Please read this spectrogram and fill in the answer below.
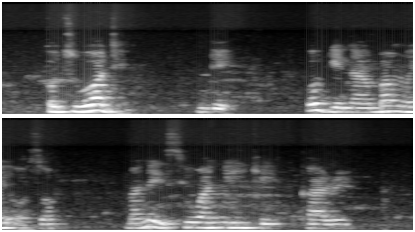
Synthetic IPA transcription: o˨tu˨ɔ˦dɪ˨ | dɪ˨ | o˦ɡe˨na˨a˨ɡ͡ba˦ŋʷe˦ɔ˨zɔ˦ | ma˨ne˨si˦wa˦n˦e˦i˦ke˦ka˦ɾɪ˦

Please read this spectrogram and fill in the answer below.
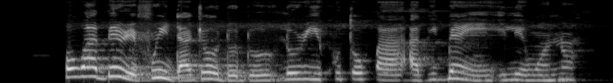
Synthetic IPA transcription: o˦wa˦be˦˨ɾe˨fũ˨˦i˦˨da˨˦d͡ʒɔ˦o˦˨do˨do˨lo˦ɾi˦i˧ku˦to˦k͡pa˧a˨bi˨˦ɡ͡bɛ˦˨j̃ĩ˨˧i˧le˦˨w̃ɔ̃˧nãː˦˨

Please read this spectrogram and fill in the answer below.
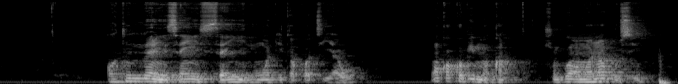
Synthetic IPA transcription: ɔ˧tũ˦mɛ̃˦ɾ̃ĩ˨˦sɛ˦jĩ˦˨sɛ˦j̃ĩ˦˨nĩ˦w̃ɔ̃˦di˦tɔ˧kɔ˧ti˧ja˨wo˨˦ | w̃ɔ̃˦kɔ˦kɔ˦bi˦˨mã˨kã˧˦ | ʃu˨ɡ͡bɔ̃˨˦ɔ̃˧mã˧nã˦ko˨si˨˦

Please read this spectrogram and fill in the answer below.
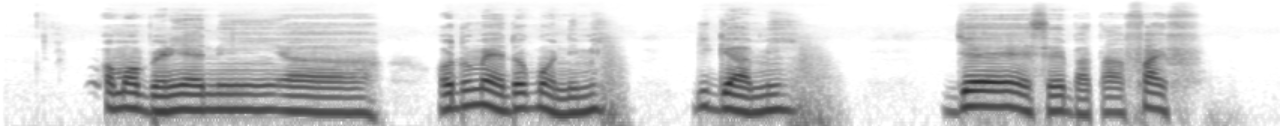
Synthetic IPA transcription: ɔ˧mɔ̃˧bĩ˨ɾ̃ĩ˧ɛ˧nĩ˧a˦ | ɔ˧dũ˦mɛ̃ː˦˨dɔ˦ɡ͡bɔ̃˦˨nĩ˨˦mĩ˦ | ɡi˦ɡa˦˨mĩ˧ | d͡ʒɛ˦ɛ˦˨sɛ˧˨ba˨ta˧fa˦i˨f

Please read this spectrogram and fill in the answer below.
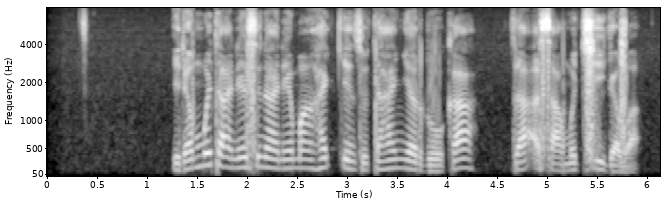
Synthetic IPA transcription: ʔɪ˨dɐ˦mːʊ˦taː˨neː˦sʊ˦naː˨neː˦mɐ˦ŋɦa˦kʲʼːɪ˨nsu˨ta˦ha˦ɲjɐ˨rdoː˨kaː˦ | zaː˦ʔa̰˨saː˨mu˦t͡ʃiː˦ɡɐ˨ba̰ː˦ʔ

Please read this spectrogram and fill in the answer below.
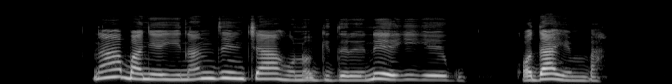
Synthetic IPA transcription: na˦ɡ͡ba˨ɲe˨ɣi˨na˨n̩˦dɪ˦n̩˦t͡ʃa˦a˦ɦʊ˨nɔ˨ɡi˨de˨ɾe˨ne˦˨ɣi˦ɣe˦e˦ɡʷu˨ | kɔ˨da˦ɣɪ˨m̩˨ba˦

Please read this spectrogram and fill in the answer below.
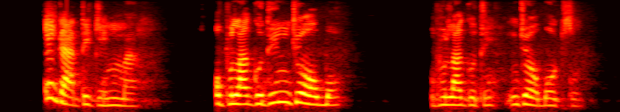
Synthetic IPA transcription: ɪ˦ɡa˨dɪ˦ɡɪ˨m̩˦ma˦ | ɔ˨bʊ˨la˨ɡo˨dɪ˦n̩˦dɪ˦ɔ˨ɡ͡bɔ˦ | o˨bʊ˨la˨ɡo˨dɪ˨n̩˦dɪ˦ɔ˨ɡ͡bɔ˦˨kʰi˦

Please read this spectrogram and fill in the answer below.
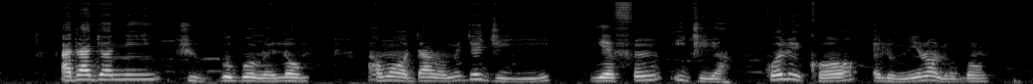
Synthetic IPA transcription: a˧da˦d͡ʒɔ˦nĩ˦ | d͡ʒu˨ɡ͡bo˧ɡ͡bo˧˨ɾɛ˨lɔ˧m˦ | a˨w̃ɔ̃˧ɔ˨da˧ɾ̃ɔ̃˨mẽ˦d͡ʒe˦˨d͡ʒi˨jiː˨˦ | jɛ˨fũ˦i˦˨d͡ʒi˨ja˨ | ko˦le˦˨kʰɔ˨˦ɛ˨lo˨mĩ˨˦ɾ̃ã˦˨lɔ˨˦ɡ͡bɔ̃˧˦

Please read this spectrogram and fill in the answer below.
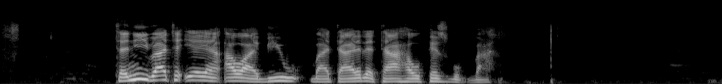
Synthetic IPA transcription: tɐ˨niː˦baː˦ta˨ʔɪ˦ja˨jɐ˦˨ŋʔa˦waː˨bɪ˦ju˦baː˨taː˨ɽe˦da˨ta˦ɦa˦wɸɛ˦s̬bʊ˨k̚ba˦ʔ

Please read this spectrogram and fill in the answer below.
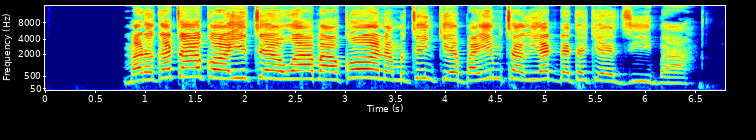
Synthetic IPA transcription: mɐ˨ɽkɐ˦taː˦kʷoː˨ji˦t͡ʃeː˦˨waː˦baː˨kʷoː˦wɐ˦ne˨mʊ˨tʊ˦˨mkʲeː˨ɸɐ˨hɪ˦mtɐ˨rjɐ˦dːa˨tɐ˦kʲeː˨d͡ʒiː˦ba˦ʔ

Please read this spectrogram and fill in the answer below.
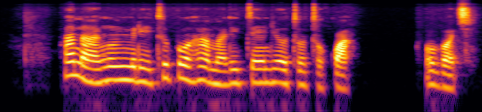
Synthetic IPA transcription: ha˦na˨a˨ŋʊ˦m̩˦mi˦ɾi˨tu˦po˦ɦa˦˨ma˨li˦te˦n̩˦dɪ˦ʊ˦tʊ˦tʊ˨kʷa̰˨ | ʊ˦bɔ˨t͡ʃɪ̥˨

